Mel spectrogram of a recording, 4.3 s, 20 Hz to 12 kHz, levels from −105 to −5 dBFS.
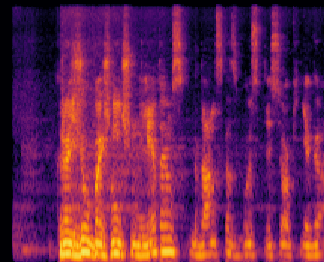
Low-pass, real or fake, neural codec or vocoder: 10.8 kHz; fake; vocoder, 48 kHz, 128 mel bands, Vocos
